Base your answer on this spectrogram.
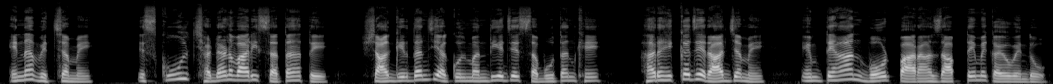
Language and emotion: Sindhi, neutral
